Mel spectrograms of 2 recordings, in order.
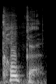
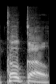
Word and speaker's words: Cocoa: coca Brown is in the build and it's pronounced coca yes cuz a lot of people say Coco yeah but I don't care long as that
